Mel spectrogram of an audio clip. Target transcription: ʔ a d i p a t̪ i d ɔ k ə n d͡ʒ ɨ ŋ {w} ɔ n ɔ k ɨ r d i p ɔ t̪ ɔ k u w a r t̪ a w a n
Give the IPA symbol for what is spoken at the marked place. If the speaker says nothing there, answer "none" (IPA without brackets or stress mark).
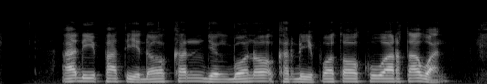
b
